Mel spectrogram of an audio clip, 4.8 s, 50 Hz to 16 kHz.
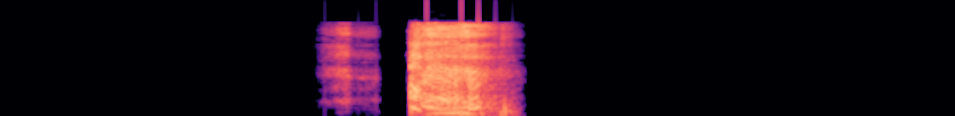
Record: {
  "cough_length": "4.8 s",
  "cough_amplitude": 31707,
  "cough_signal_mean_std_ratio": 0.24,
  "survey_phase": "beta (2021-08-13 to 2022-03-07)",
  "age": "45-64",
  "gender": "Female",
  "wearing_mask": "No",
  "symptom_cough_any": true,
  "symptom_runny_or_blocked_nose": true,
  "symptom_sore_throat": true,
  "symptom_headache": true,
  "symptom_change_to_sense_of_smell_or_taste": true,
  "symptom_onset": "5 days",
  "smoker_status": "Never smoked",
  "respiratory_condition_asthma": false,
  "respiratory_condition_other": false,
  "recruitment_source": "Test and Trace",
  "submission_delay": "2 days",
  "covid_test_result": "Positive",
  "covid_test_method": "RT-qPCR",
  "covid_ct_value": 15.8,
  "covid_ct_gene": "ORF1ab gene",
  "covid_ct_mean": 16.4,
  "covid_viral_load": "4200000 copies/ml",
  "covid_viral_load_category": "High viral load (>1M copies/ml)"
}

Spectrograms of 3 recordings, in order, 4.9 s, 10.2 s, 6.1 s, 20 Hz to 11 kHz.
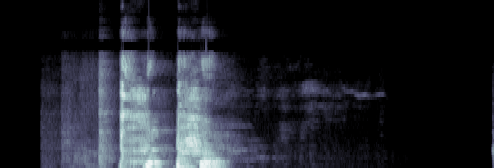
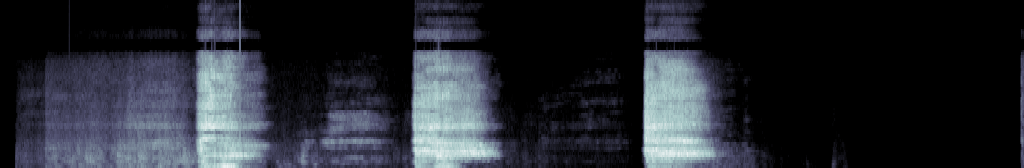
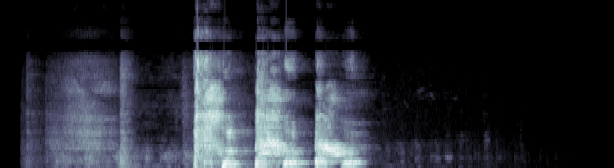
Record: {
  "cough_length": "4.9 s",
  "cough_amplitude": 32632,
  "cough_signal_mean_std_ratio": 0.32,
  "exhalation_length": "10.2 s",
  "exhalation_amplitude": 32767,
  "exhalation_signal_mean_std_ratio": 0.36,
  "three_cough_length": "6.1 s",
  "three_cough_amplitude": 30301,
  "three_cough_signal_mean_std_ratio": 0.4,
  "survey_phase": "alpha (2021-03-01 to 2021-08-12)",
  "age": "45-64",
  "gender": "Male",
  "wearing_mask": "No",
  "symptom_cough_any": true,
  "smoker_status": "Ex-smoker",
  "respiratory_condition_asthma": false,
  "respiratory_condition_other": false,
  "recruitment_source": "REACT",
  "submission_delay": "1 day",
  "covid_test_result": "Negative",
  "covid_test_method": "RT-qPCR"
}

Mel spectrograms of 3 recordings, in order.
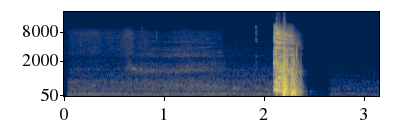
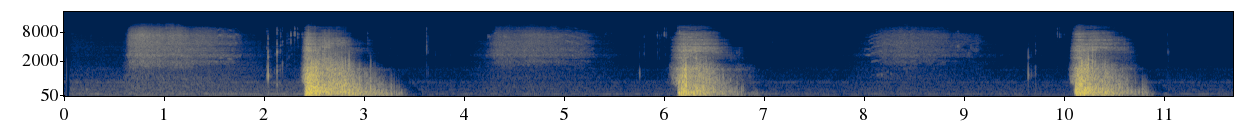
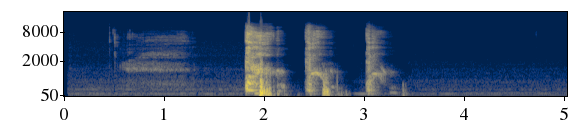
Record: {
  "cough_length": "3.2 s",
  "cough_amplitude": 32768,
  "cough_signal_mean_std_ratio": 0.2,
  "exhalation_length": "11.7 s",
  "exhalation_amplitude": 31569,
  "exhalation_signal_mean_std_ratio": 0.28,
  "three_cough_length": "5.0 s",
  "three_cough_amplitude": 32768,
  "three_cough_signal_mean_std_ratio": 0.23,
  "survey_phase": "beta (2021-08-13 to 2022-03-07)",
  "age": "18-44",
  "gender": "Female",
  "wearing_mask": "No",
  "symptom_none": true,
  "smoker_status": "Never smoked",
  "respiratory_condition_asthma": false,
  "respiratory_condition_other": false,
  "recruitment_source": "REACT",
  "submission_delay": "1 day",
  "covid_test_result": "Negative",
  "covid_test_method": "RT-qPCR",
  "influenza_a_test_result": "Negative",
  "influenza_b_test_result": "Negative"
}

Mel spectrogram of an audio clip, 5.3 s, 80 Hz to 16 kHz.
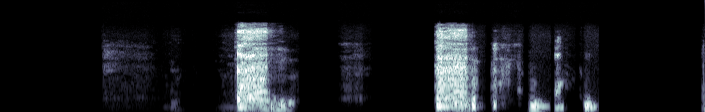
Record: {
  "three_cough_length": "5.3 s",
  "three_cough_amplitude": 30177,
  "three_cough_signal_mean_std_ratio": 0.32,
  "survey_phase": "beta (2021-08-13 to 2022-03-07)",
  "age": "65+",
  "gender": "Male",
  "wearing_mask": "No",
  "symptom_cough_any": true,
  "symptom_fatigue": true,
  "symptom_fever_high_temperature": true,
  "symptom_headache": true,
  "symptom_other": true,
  "smoker_status": "Ex-smoker",
  "respiratory_condition_asthma": false,
  "respiratory_condition_other": false,
  "recruitment_source": "Test and Trace",
  "submission_delay": "2 days",
  "covid_test_result": "Positive",
  "covid_test_method": "RT-qPCR",
  "covid_ct_value": 22.8,
  "covid_ct_gene": "ORF1ab gene",
  "covid_ct_mean": 23.6,
  "covid_viral_load": "18000 copies/ml",
  "covid_viral_load_category": "Low viral load (10K-1M copies/ml)"
}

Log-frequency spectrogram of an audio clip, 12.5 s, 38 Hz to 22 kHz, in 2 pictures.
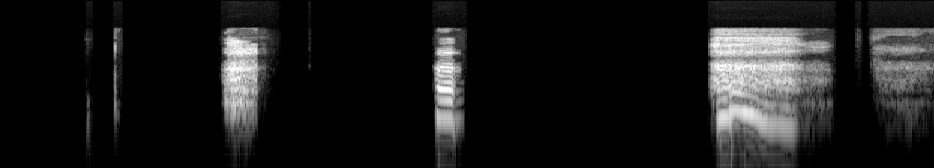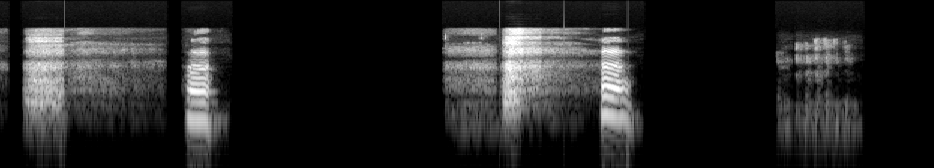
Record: {
  "exhalation_length": "12.5 s",
  "exhalation_amplitude": 28912,
  "exhalation_signal_mean_std_ratio": 0.29,
  "survey_phase": "beta (2021-08-13 to 2022-03-07)",
  "age": "45-64",
  "gender": "Female",
  "wearing_mask": "No",
  "symptom_none": true,
  "symptom_onset": "13 days",
  "smoker_status": "Ex-smoker",
  "respiratory_condition_asthma": false,
  "respiratory_condition_other": true,
  "recruitment_source": "REACT",
  "submission_delay": "15 days",
  "covid_test_result": "Negative",
  "covid_test_method": "RT-qPCR",
  "influenza_a_test_result": "Negative",
  "influenza_b_test_result": "Negative"
}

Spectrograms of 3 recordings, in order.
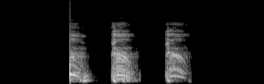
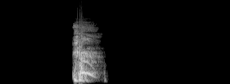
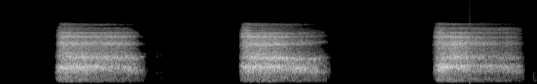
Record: {
  "three_cough_length": "2.6 s",
  "three_cough_amplitude": 27291,
  "three_cough_signal_mean_std_ratio": 0.38,
  "cough_length": "2.3 s",
  "cough_amplitude": 29123,
  "cough_signal_mean_std_ratio": 0.25,
  "exhalation_length": "5.4 s",
  "exhalation_amplitude": 30517,
  "exhalation_signal_mean_std_ratio": 0.57,
  "survey_phase": "alpha (2021-03-01 to 2021-08-12)",
  "age": "18-44",
  "gender": "Male",
  "wearing_mask": "No",
  "symptom_none": true,
  "smoker_status": "Never smoked",
  "respiratory_condition_asthma": false,
  "respiratory_condition_other": false,
  "recruitment_source": "REACT",
  "submission_delay": "1 day",
  "covid_test_result": "Negative",
  "covid_test_method": "RT-qPCR"
}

